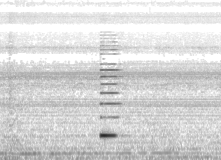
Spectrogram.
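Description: A hydraulic elevator's electronic chime sounding once, a short clear beep about halfway through, as the descending car reaches the next floor. Under it the car's steady low travel hum goes on.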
